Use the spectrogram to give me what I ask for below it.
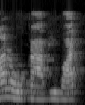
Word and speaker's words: โลกาภิวัตน์: ไป ค่ะ คำ ว่า ว่า โลกาภิวัฒน์ อ่าน ว่า โลกาภิวัฒน์ โลกาภิวัฒน์ ประกอบ ไป ด้วย สระ โอ ลอ ลิง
